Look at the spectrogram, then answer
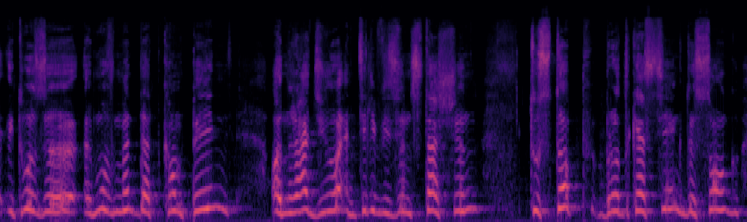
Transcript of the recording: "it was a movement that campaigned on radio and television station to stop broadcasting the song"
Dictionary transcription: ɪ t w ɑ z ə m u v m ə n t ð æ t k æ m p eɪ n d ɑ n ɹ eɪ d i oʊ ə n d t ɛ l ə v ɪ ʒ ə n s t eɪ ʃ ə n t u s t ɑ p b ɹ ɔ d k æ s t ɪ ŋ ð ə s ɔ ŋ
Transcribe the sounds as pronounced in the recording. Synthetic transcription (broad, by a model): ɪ t w ɑ z ə m u v m ə n t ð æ t k æ m p eɪ n d ɑ n ɹ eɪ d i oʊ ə n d t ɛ l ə v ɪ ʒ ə n s t eɪ ʃ ə n t u s t ɑ p b ɹ ɔ d k æ s t ɪ ŋ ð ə s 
